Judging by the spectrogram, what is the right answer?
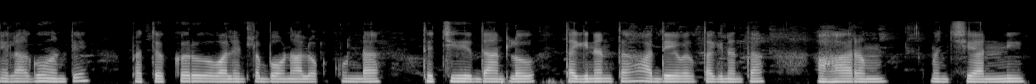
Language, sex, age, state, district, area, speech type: Telugu, male, 18-30, Telangana, Hyderabad, urban, spontaneous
